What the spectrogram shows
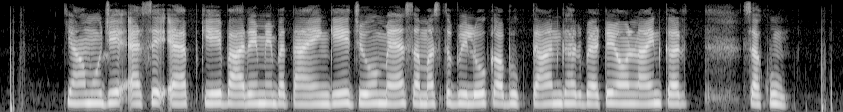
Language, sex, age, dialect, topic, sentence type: Hindi, female, 18-24, Garhwali, banking, question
